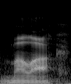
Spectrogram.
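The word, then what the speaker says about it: malak (מלאך): So in some circumstances, and in Hebrew, the word is, we'll just say MLK, it's pronounced malak.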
